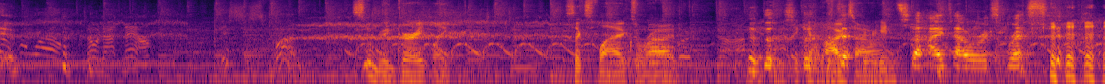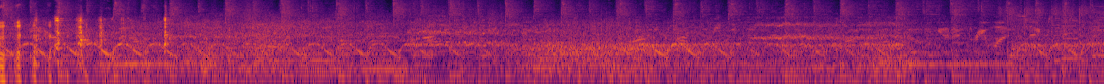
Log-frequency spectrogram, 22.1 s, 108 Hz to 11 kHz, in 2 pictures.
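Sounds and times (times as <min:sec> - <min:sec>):
laughter: 0:00.0 - 0:02.4, 0:07.3 - 0:13.8
siren-like wail: 0:00.0 - 0:06.2, 0:11.4 - 0:22.0
speech: 0:00.1 - 0:01.6, 0:02.2 - 0:04.8, 0:05.7 - 0:12.1
tires skidding and squealing: 0:00.3 - 0:06.4, 0:08.1 - 0:22.0
car engines roaring in a car chase: 0:00.8 - 0:22.0.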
